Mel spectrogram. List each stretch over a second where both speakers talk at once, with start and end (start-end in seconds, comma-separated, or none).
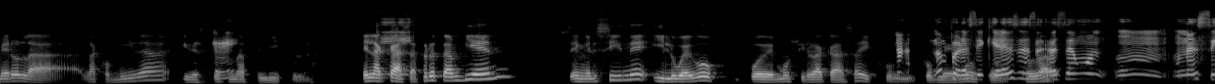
9.0-10.6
